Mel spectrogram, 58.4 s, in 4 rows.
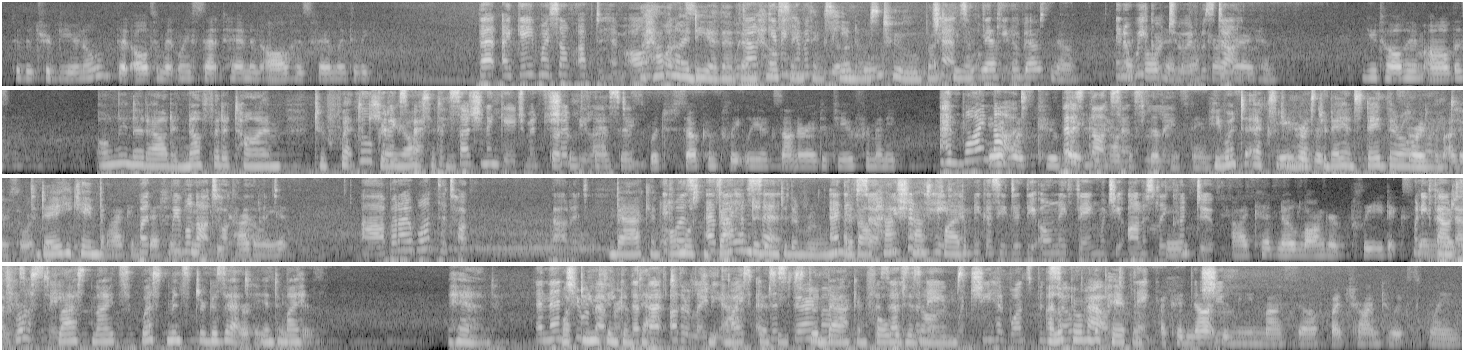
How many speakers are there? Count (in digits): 3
